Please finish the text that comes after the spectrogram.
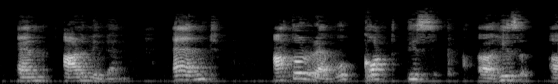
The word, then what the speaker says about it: Rimbaud: This is Arthur Rimbaud, not Arthur Rimbaud.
